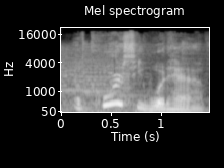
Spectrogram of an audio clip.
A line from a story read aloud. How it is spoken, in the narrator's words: said the cherub, nodding gaily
